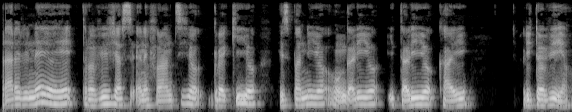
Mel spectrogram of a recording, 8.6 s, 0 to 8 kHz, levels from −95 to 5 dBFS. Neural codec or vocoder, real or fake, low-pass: none; real; 7.2 kHz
